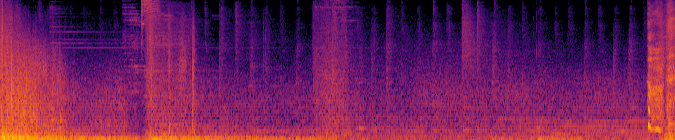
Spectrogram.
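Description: Confringo fire-spell blasts in the Hogwarts Legacy video game: a loud burst opens, then a few booming hits are spaced several seconds apart over a low rumble, with a final sharp blast at the end.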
